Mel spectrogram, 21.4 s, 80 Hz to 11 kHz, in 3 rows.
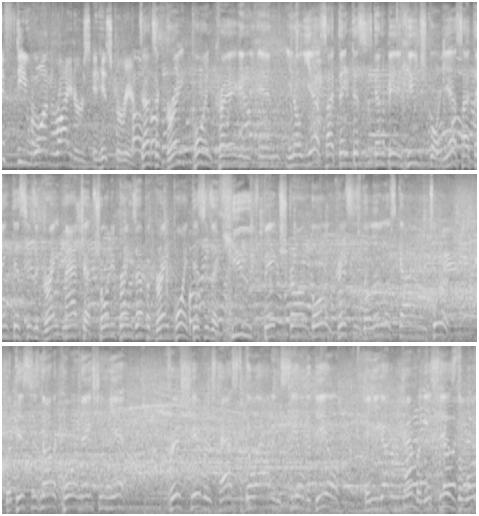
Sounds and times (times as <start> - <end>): Speech: 0.0 - 16.1, 16.8 - 21.3.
